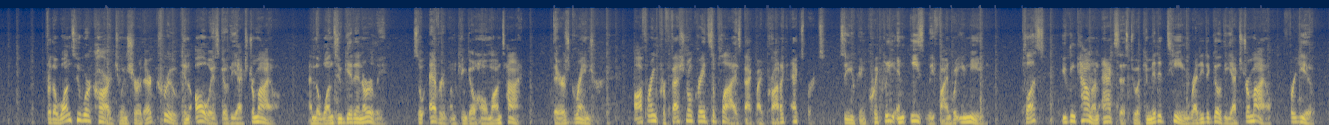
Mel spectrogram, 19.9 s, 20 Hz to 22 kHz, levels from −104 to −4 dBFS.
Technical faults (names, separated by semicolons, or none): noise suppressor artifacts; speech cut by the noise suppressor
